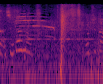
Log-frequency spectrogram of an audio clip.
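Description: A kitten meows softly in a high, drawn-out cry over background noise, with a short sharp sound in the middle.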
